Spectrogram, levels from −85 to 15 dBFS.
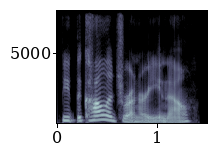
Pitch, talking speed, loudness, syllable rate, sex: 245 Hz, 240 wpm, -19 LUFS, 7.0 syllables/s, female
